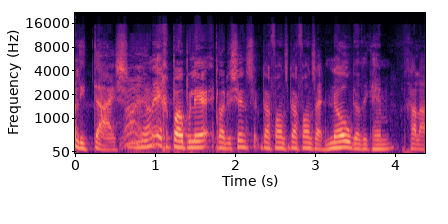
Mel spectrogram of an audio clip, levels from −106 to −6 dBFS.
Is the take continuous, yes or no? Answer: no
